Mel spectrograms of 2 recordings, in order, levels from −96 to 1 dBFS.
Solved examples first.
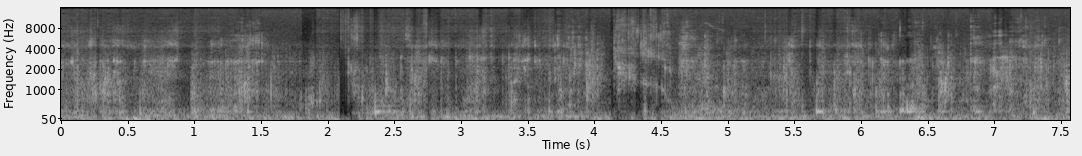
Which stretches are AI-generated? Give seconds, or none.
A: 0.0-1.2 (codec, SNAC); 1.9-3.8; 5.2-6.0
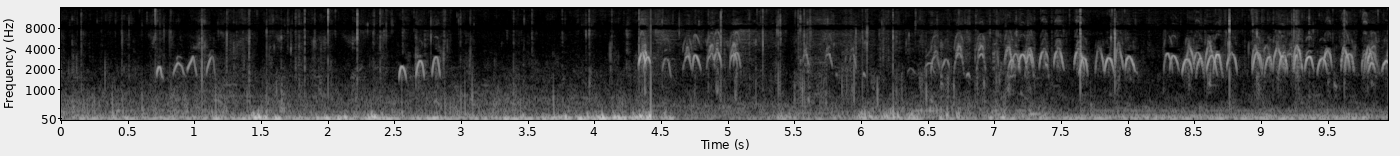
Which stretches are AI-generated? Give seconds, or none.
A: none

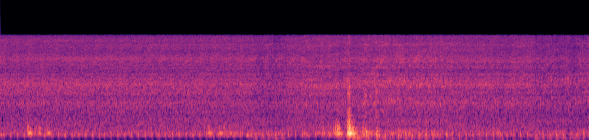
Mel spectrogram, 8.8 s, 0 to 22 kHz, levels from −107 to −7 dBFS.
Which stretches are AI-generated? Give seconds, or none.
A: 3.8-4.3 (vocoder, HiFi-GAN); 5.4-6.7; 8.0-8.8

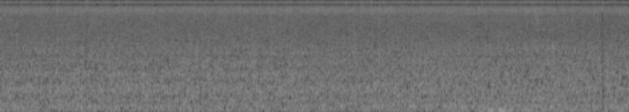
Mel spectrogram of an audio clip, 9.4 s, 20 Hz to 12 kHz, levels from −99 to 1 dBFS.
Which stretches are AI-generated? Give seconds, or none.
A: 4.7-5.2 (autoencoder, DAC-VAE); 6.5-7.1

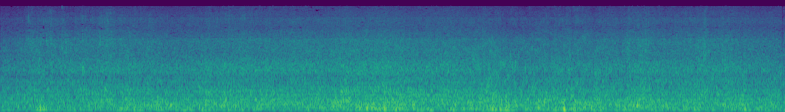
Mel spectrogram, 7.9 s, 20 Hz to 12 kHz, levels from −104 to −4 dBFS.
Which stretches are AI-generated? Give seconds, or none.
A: 4.7-6.0 (codec, HILCodec)

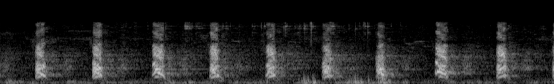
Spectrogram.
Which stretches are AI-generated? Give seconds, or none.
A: none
